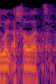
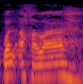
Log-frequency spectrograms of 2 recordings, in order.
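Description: First: The word ends with a t sound. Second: The word ends with an h sound. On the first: The speaker calls it right. "تقف عليه بالتاء" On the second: The speaker calls it wrong. "الوقف عليه بالهاء، لكنه مرجوح"

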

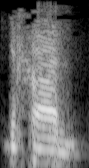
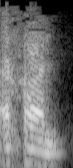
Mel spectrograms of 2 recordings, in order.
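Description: First: The word begins with an 'i' vowel. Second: The word begins with an 'a' vowel. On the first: "لكن الهمزة هنا كسرت إخال" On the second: "كان حقه أن يقول أخال"

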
